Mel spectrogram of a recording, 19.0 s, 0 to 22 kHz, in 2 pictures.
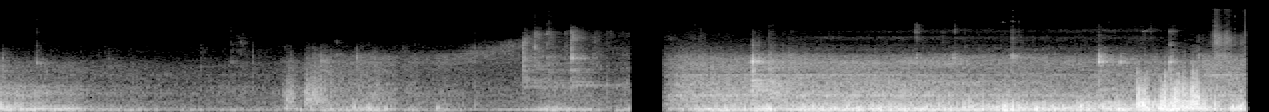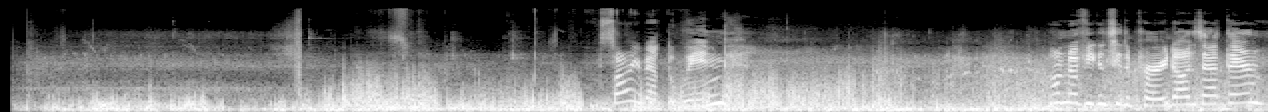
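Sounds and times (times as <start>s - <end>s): wind buffeting microphone: 2.1s - 19.0s.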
